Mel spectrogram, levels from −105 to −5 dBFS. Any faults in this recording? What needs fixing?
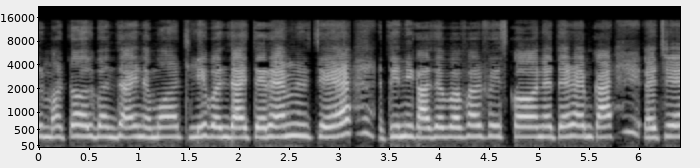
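The speech was likely squeezed through HE-AAC compression at a rate that sounds near 20 kbps. Only the lower spectrum is coded and the top is rebuilt by copying bands upward, so the treble, which stops near 14.9 kHz, is plainly damaged, with gritty, metallic s sounds. To prevent it, encode at a higher bitrate or use a codec that codes the full band.

A pre-echo occurs from 1.45 to 1.47 s and again at 3.47 s, just before "तीनी काजे बाफर". Each time, the codec spread quantisation noise meant for a loud attack across its whole block, so a short hiss leads the onset and the attack sounds smeared. To prevent it, use shorter transform blocks on transients or allow more bits for the encode.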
